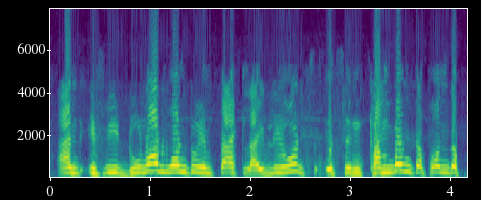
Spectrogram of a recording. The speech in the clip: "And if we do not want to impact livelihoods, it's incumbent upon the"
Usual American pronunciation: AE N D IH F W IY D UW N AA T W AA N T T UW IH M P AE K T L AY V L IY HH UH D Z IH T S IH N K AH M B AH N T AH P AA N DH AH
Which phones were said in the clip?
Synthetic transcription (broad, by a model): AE N D IH F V IY D UW N AA T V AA N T T UW IH M P AE K T L AY V L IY HH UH D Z IH T S IH N K AH M B AH N T AH P AA N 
